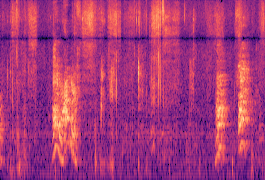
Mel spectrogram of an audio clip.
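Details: Japanese Chin puppies at play indoors: a shrill yelping bark near the start, then quiet scuffling, then two more quick high barks close together near the end.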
